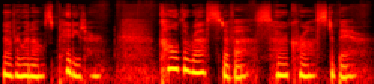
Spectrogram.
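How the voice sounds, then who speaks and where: A woman voicing a guarded, haughty yet secretly tender witch in an ASMR roleplay, softly and breathily, with slow, formal phrasing. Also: fairly low pitch, dry recording. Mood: grim, measured. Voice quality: soft, breathy, often near-whispered. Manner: slow, formal, measured wording with reluctant warmth.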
